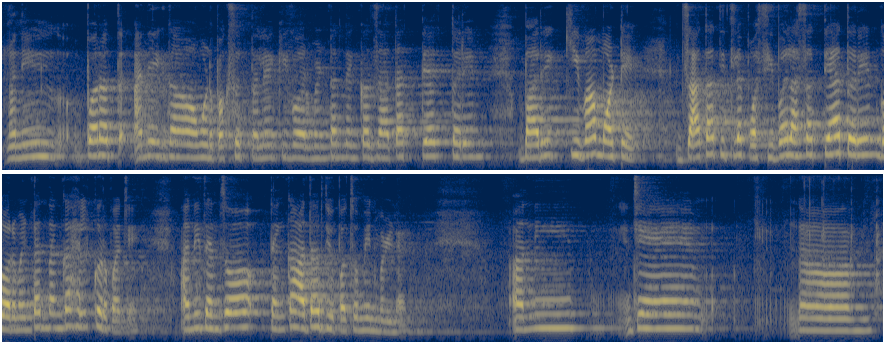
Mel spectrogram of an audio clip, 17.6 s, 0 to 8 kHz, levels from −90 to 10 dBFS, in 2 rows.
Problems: constant background noise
